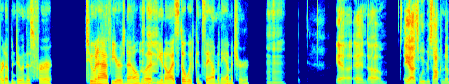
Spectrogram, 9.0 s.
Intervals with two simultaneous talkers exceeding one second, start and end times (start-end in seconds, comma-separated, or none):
none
